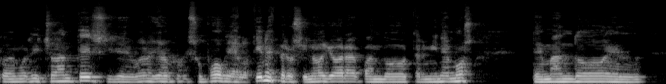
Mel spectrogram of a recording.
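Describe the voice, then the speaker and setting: A man at medium pitch speaks at a moderate pace in a dark, mellow tone with fairly even intonation. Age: 60s. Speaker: author and spiritual teacher. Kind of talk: interview conversation.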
